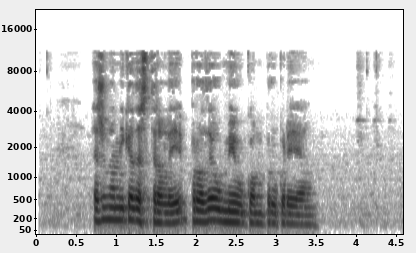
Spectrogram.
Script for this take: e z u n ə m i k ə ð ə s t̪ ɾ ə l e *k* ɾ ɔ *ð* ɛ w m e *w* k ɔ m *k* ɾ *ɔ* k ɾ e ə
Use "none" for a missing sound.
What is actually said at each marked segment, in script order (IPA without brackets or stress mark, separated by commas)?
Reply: p, ð, w, p, u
